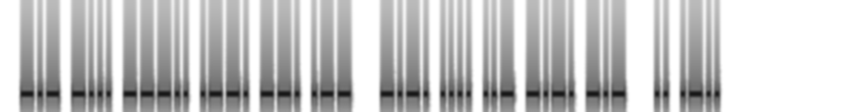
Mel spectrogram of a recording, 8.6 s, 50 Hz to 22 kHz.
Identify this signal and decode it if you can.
Morse code, heard as a keyed tone, about 28 wpm, 700 Hz. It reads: KB8PGW CHUCK IL
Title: K1USN SST QSO Practice - 28wpm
